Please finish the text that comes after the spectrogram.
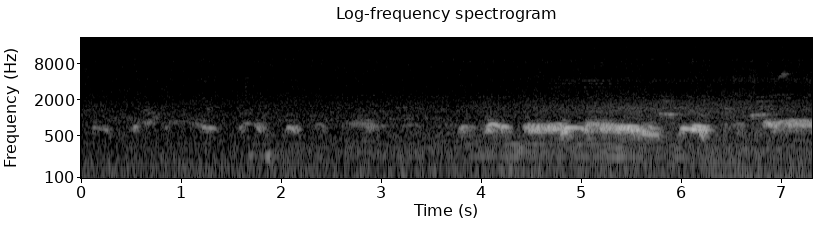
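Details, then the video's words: Caged decoy spotted dove calling to attract wild doves: quiet, low, blurred coos that build into a longer run of rolling notes midway, against a faint hiss. "Chim Cu Mồi Thúc Và Gáy Gọi Bổi"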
